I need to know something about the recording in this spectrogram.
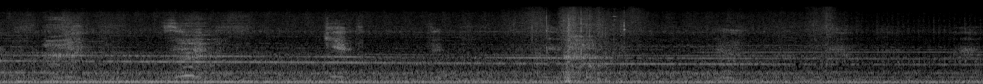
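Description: A helicopter engine drones steadily from inside the cabin.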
